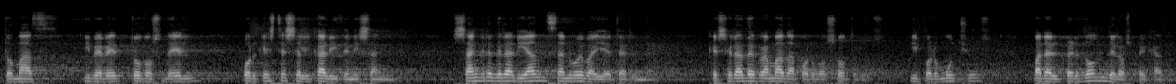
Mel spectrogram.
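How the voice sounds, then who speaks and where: A man, a priest solemnly reciting the liturgy of the Mass in measured, formal phrases. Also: mid-range voice, fairly even intonation, a bit bright. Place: large reverberant church. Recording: echoey church, long reverb, background noise.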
